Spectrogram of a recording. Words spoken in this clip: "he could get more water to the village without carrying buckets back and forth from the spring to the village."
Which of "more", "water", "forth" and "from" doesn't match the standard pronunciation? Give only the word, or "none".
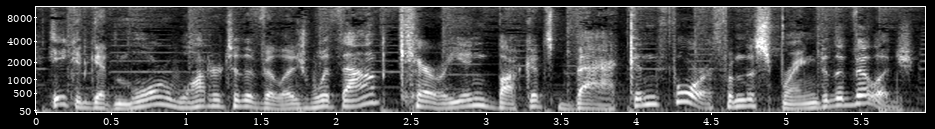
none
